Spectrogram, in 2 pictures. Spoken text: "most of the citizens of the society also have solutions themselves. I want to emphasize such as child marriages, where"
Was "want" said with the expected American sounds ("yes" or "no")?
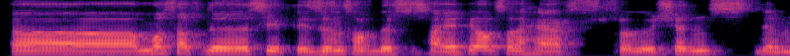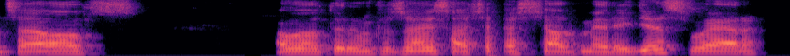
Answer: no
